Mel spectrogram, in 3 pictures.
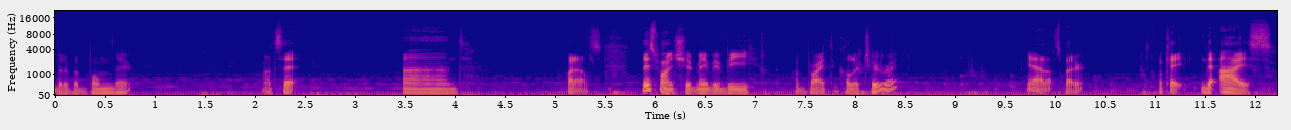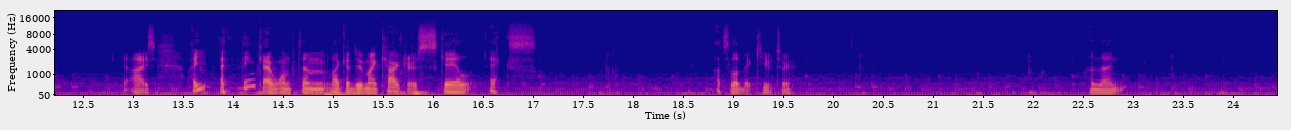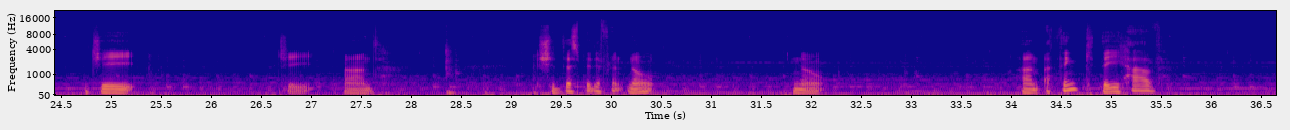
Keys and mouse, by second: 1.4 middle click, 2.6 middle click, 3.8 middle click, 4.9 click, 5.5 Tab, 5.8 click, 6.0 Tab, 6.3 click, 7.0 l, 8.0 a, 8.2 g, 9.1 Tab, 9.9 middle click, 10.8 Tab, 11.9 l, 12.6 click, 13.0 click, 13.5 click, 13.8 l, 15.5 s, 17.7 g, 19.3 middle click, 20.2 g, 21.4 middle click, 21.9 1, 23.3 g, 25.3 g, 26.7 middle click, 27.4 click, 28.3 2, 28.5 click, 28.7 middle click, 29.2 g, 31.7 middle click, 32.8 2, 33.7 middle click, 35.5 click, 36.3-36.6 drag.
